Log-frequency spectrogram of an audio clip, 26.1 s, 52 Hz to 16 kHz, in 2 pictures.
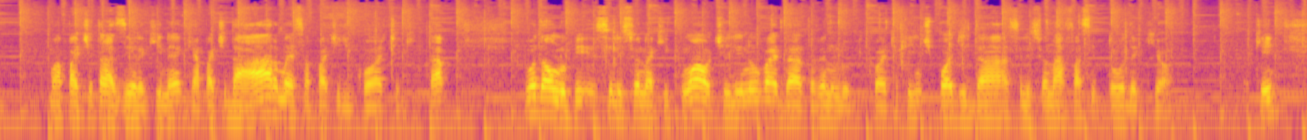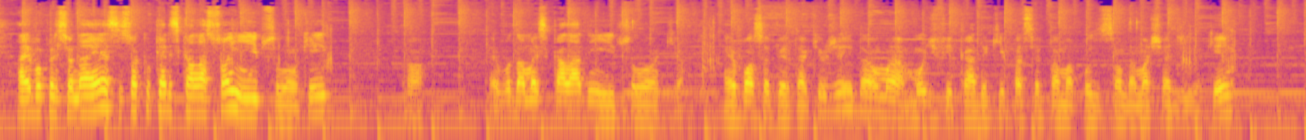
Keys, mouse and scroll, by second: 3.9 middle click, 5.1 alt+right click, 6.1 middle click, 7.5 alt+right click, 8.1 alt+right click, 8.6 alt+right click, 9.3 ctrl+Tab, 10.2 right click, 10.6 right click, 11.5 KP_7, 13.3 s, 20.5 g.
